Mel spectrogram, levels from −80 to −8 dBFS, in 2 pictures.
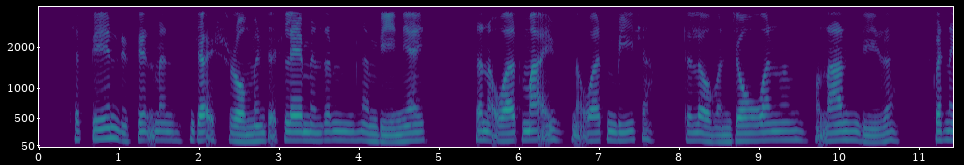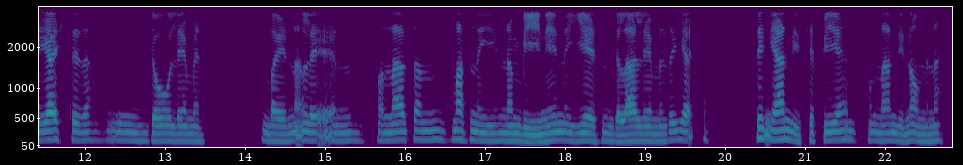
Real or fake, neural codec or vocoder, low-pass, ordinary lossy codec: real; none; 3.6 kHz; none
